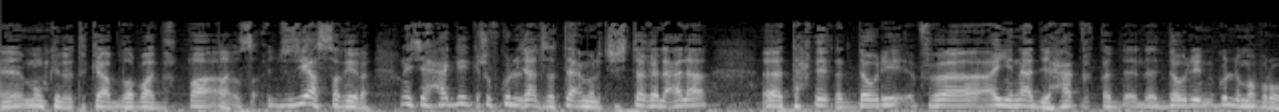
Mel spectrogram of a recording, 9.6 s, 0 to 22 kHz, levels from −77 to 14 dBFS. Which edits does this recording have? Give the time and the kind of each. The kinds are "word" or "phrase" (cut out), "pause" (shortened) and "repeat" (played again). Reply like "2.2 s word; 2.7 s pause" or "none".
1.2 s word; 3.0 s word; 3.6 s word; 3.9 s word; 6.2 s word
